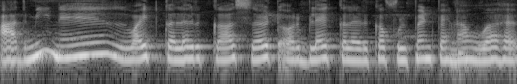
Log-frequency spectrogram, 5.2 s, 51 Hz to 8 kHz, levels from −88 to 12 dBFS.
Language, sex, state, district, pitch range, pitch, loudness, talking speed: Hindi, female, Jharkhand, Deoghar, 220-250 Hz, 230 Hz, -14 LUFS, 175 wpm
